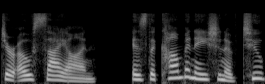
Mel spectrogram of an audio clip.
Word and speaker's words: Urocyon: The genus name Eurocyon, pronounced Eurocyon, is the combination of two Greek words that roughly translate into tailed dog.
